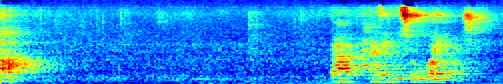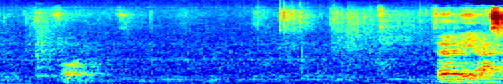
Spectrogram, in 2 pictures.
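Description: A man speaks calmly through a microphone in a large echoing hall, with long pauses.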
